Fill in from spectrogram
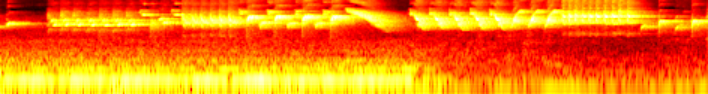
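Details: Western (Maghreb) goldfinch, untutored, in readiness song, delivering a fast, powerful stream of high twittering and tinkling notes, with buzzy rapid trills and a sweeping downward slur, over a steady low electrical hum.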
